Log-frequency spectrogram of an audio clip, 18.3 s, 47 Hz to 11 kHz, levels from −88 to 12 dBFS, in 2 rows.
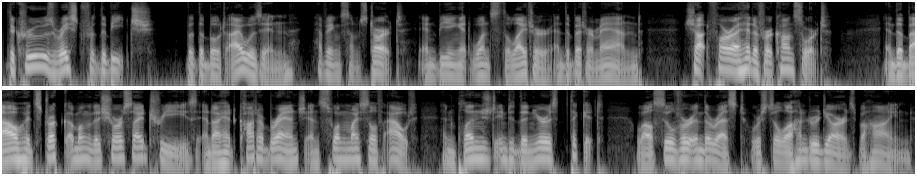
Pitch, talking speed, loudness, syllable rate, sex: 105 Hz, 225 wpm, -23 LUFS, 5.5 syllables/s, male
